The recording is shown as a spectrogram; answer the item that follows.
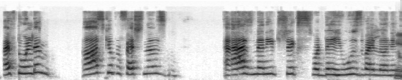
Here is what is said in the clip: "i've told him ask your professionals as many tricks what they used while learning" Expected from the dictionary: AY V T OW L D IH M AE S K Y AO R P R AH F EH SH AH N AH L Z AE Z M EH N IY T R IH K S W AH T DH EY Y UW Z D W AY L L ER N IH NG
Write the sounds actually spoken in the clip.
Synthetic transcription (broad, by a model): AY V T OW L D IH M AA S K Y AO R P R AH F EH SH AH N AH L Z AE Z M EH N IY T R IH K S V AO T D EY Y UW Z D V AY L L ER N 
